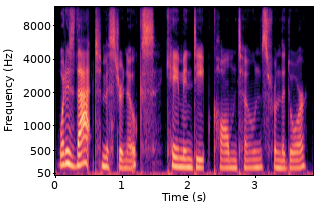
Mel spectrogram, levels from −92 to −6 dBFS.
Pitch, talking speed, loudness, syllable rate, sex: 175 Hz, 200 wpm, -22 LUFS, 4.4 syllables/s, female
